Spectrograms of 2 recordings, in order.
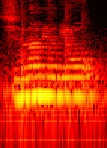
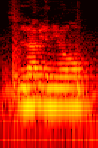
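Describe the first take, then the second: First: The middle consonants are both pronounced as n. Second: The middle consonants are both pronounced as l. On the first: "두 번째 경우 같은 경우에는 리을의 비음화를 일으켜서 발음을 하게 된 것이죠" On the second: "첫 번째 경우 같은 경우에는 이제 유음화를 시켜서 발음을 한 거고요"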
